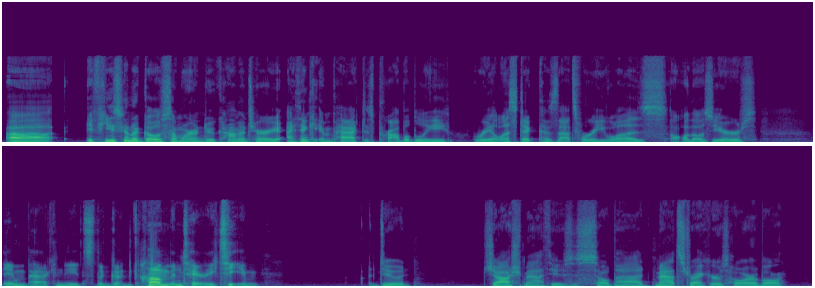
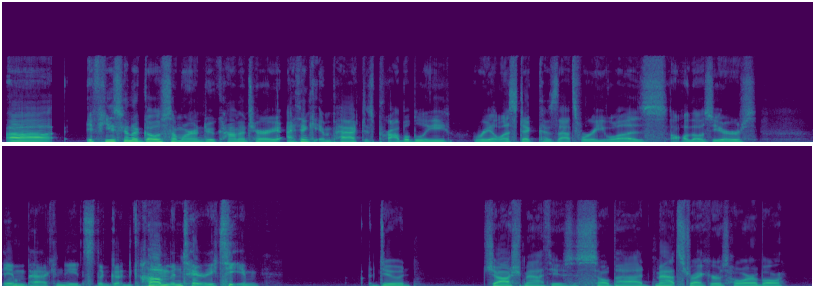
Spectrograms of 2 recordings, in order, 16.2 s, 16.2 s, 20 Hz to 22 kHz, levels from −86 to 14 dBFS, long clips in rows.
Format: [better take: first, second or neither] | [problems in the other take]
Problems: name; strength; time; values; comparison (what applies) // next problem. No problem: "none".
first | distortion; slight; 10 dB below the speech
